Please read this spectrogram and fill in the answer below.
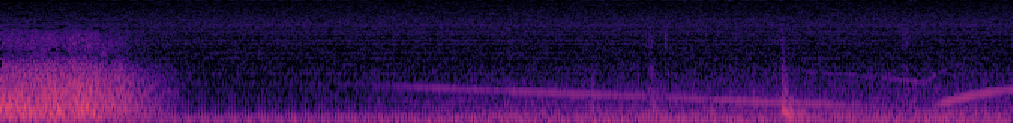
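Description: A rush of water noise cuts off under a second in; then an ambulance siren wails, its pitch sliding slowly down and then sweeping back up near the end, over a low steady engine hum.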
